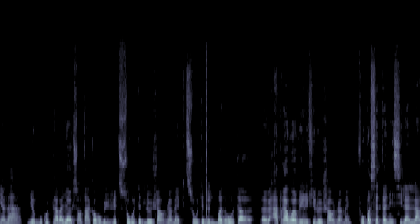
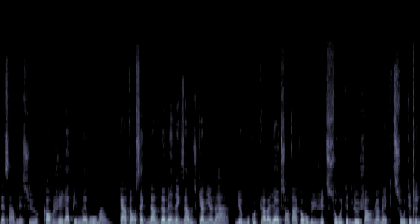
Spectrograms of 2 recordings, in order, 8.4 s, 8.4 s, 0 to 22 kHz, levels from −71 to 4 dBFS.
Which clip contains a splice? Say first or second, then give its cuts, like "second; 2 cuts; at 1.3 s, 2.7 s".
first; 1 cut; at 7.1 s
